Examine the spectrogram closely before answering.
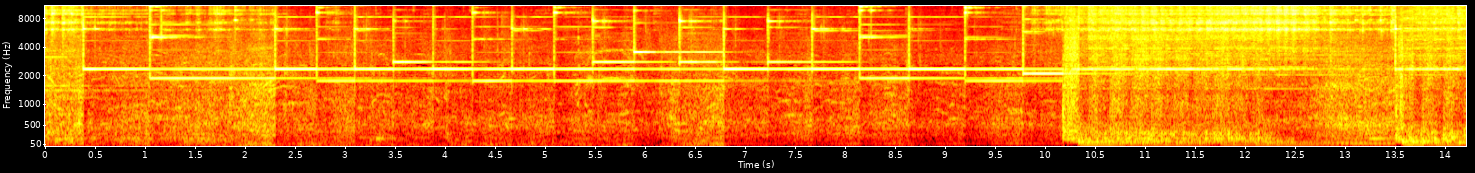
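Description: School rhythm band's bell lyres playing a melody on their own, each struck note ringing on. About ten seconds in, the rest of the band with drums comes in and the music gets fuller.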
